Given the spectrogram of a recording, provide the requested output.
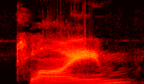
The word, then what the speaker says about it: climb: So the B is silent in all of these words. So let me read them out to you. Doubt, debt, climb, comb, thumb, and tomb.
